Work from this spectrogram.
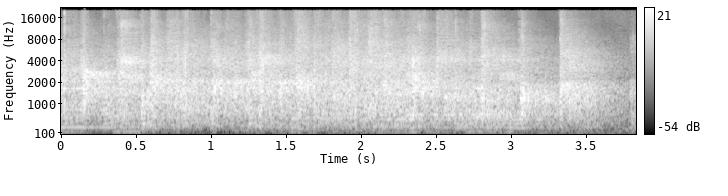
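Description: Class audience at a university lecture applauding, a steady dense patter of many hands clapping throughout, fairly close and loud, fading slightly at the end.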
